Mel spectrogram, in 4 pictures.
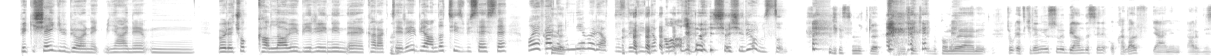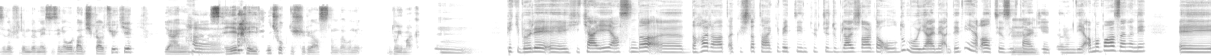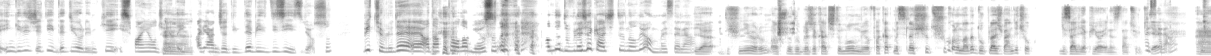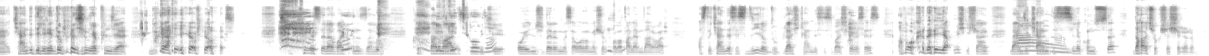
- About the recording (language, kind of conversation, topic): Turkish, podcast, Dublajı mı yoksa altyazıyı mı tercih edersin, neden?
- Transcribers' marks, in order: laughing while speaking: "Evet"; put-on voice: "Vay efendim bunu niye böyle yaptınız"; laugh; other background noise; laughing while speaking: "Kesinlikle"; laughing while speaking: "falan şaşırıyor musun?"; chuckle; giggle; chuckle; chuckle; other noise; chuckle; giggle; laughing while speaking: "dilinin dublajını"; laughing while speaking: "bayağı iyi yapıyorlar"; laugh; unintelligible speech; chuckle; laughing while speaking: "o kadar"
